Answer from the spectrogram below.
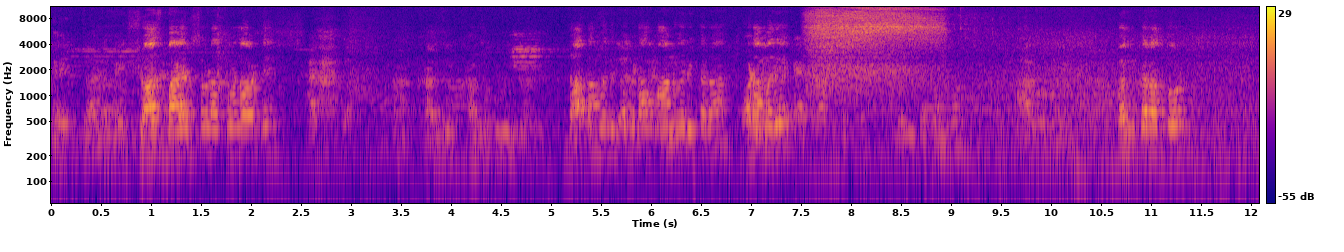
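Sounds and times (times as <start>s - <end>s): breath drawn through an inhaler: 7.5s - 9.2s.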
